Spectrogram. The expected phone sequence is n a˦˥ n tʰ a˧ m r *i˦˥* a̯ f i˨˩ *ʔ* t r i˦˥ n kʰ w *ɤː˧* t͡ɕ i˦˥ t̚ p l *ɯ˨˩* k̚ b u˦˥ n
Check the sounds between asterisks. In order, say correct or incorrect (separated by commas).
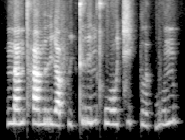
incorrect, correct, incorrect, correct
